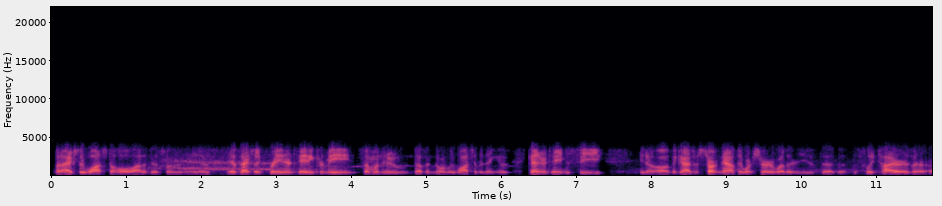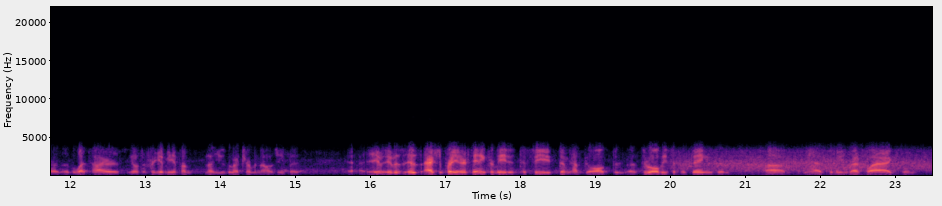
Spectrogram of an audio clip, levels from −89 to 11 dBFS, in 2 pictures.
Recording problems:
phone-call audio; poor line
traffic noise; noticeable; throughout; 15 dB below the speech

